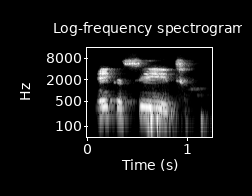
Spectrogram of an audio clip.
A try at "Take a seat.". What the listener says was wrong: Yeah, that's perfect. Well done. Nice.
